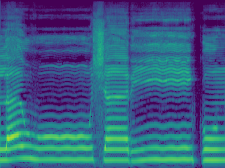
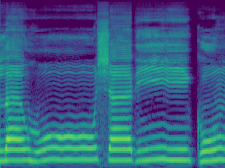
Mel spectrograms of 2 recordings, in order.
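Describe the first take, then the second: Both takes have the same delivery.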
